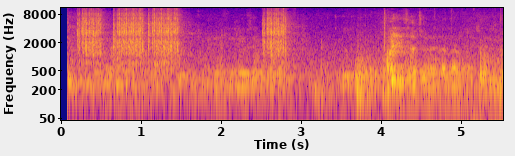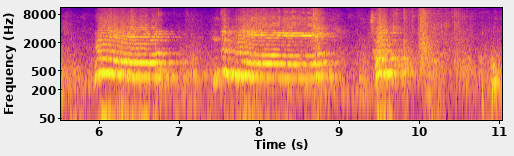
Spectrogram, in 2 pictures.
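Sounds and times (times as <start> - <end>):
camera shutters clicking: 0.1 - 1.6, 2.5 - 3.0
low voices: 0.1 - 10.0.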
